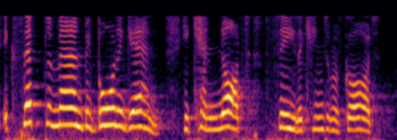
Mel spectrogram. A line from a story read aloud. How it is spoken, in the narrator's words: Whitfield again pitched his voice over the sea of people and said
